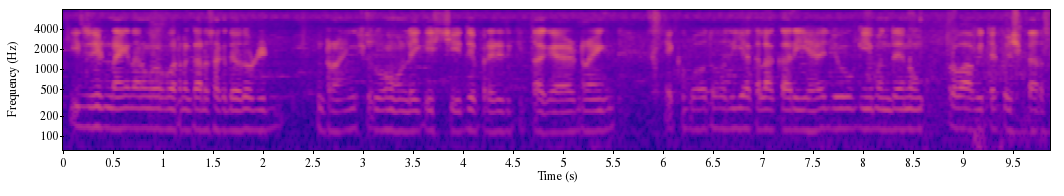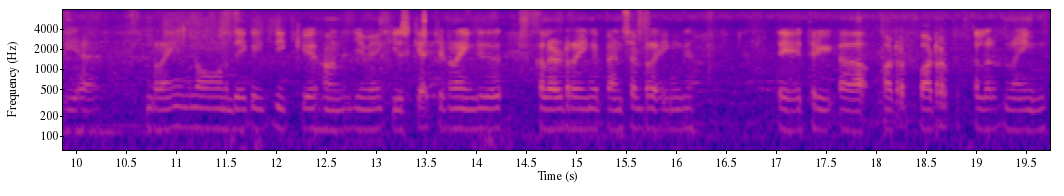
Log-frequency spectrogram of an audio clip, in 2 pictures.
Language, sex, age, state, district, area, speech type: Punjabi, male, 18-30, Punjab, Ludhiana, urban, spontaneous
